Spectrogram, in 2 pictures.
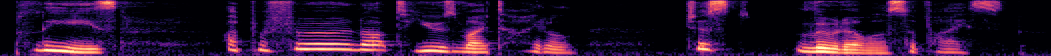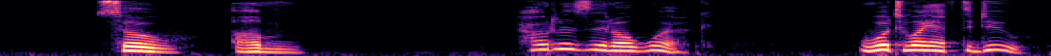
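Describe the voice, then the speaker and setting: A narrator voicing a regal, reserved winged unicorn princess in a storybook reading, with formal, measured courtesy. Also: mid-range voice, big pitch swings, warm tone, pitched above the performer's own voice. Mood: awkward, curious. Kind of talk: storybook character voice.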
